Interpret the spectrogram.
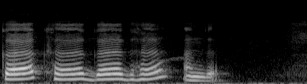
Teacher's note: क वर्ग को कंठ्य कहते हैं। कंठ इसीलिए कहते हैं दोस्तों क्योंकि इनका उच्चारण कंठ को स्पर्श करते हुए होता है।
